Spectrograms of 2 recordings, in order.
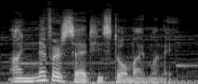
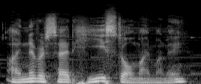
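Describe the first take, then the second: First: The stress falls on the word never. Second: The stress falls on the word he. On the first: It denies ever having said it. "Now let's put the emphasis on the never" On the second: Someone stole it, but not necessarily him. "the emphasis on he"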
